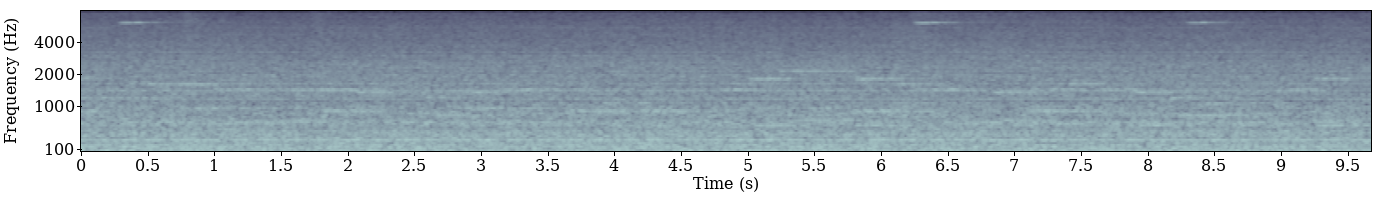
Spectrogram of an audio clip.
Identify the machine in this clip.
fan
